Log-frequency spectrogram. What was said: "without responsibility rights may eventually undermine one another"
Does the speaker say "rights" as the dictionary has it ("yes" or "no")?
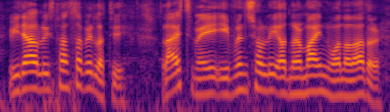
no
